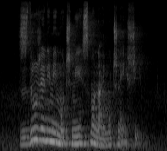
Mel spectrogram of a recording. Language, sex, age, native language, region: Slovenian, female, 30-49, Slovenian, Savinja region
